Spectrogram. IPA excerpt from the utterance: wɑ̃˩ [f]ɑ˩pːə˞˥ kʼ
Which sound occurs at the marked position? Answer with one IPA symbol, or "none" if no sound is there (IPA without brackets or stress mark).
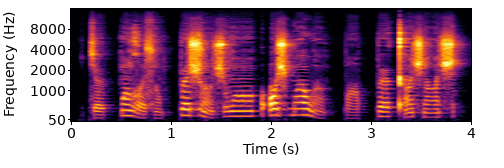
pː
